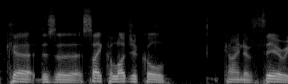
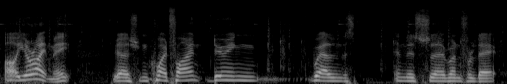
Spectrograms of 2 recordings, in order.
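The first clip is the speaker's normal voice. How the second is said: prim, proper English gent, higher; overly formal English; 5 semitones higher than usual. Retold or imitated. Showing how he sounds talking to someone he dislikes, overly formal English. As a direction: put on a stiff polite English voice. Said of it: "if I start speaking like this".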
